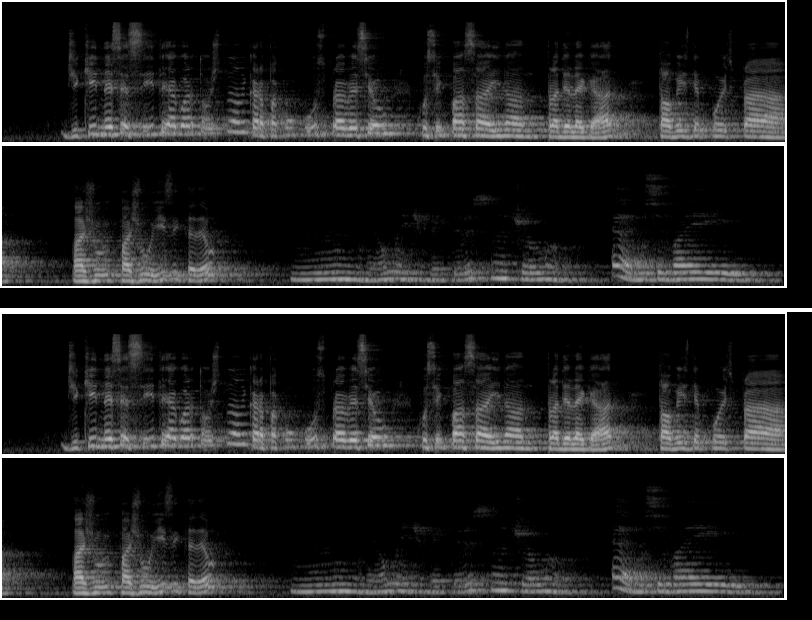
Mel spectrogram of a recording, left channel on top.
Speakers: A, on the right; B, on the left.
A: de que necessita e agora estou estudando, cara, para concurso, para ver se eu consigo passar aí na para delegado, talvez depois para para ju, pra juiz, entendeu?
B: Hum, realmente bem interessante, ó, mano. É, você vai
